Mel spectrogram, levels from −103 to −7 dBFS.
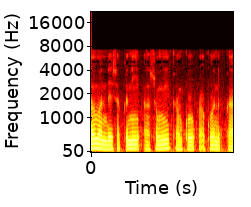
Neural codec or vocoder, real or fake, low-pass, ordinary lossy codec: codec, 16 kHz, 8 kbps, FunCodec, trained on LibriTTS, 25 frames a second; fake; 7.2 kHz; none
